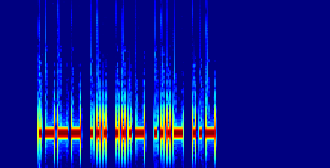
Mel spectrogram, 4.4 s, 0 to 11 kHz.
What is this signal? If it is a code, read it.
Morse code, heard as a keyed tone, about 27 wpm, 700 Hz. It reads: JSVVU
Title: Five Challenging Letter-Number Combinations 28wpm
